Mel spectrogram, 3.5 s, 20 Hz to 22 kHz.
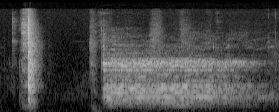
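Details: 1995 Macintosh 5300/100 LC, 100 MHz PowerPC, hard disk refitted after dusting: button click then one clean sustained chord slowly fading; normal startup chime, boots to happy Mac.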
